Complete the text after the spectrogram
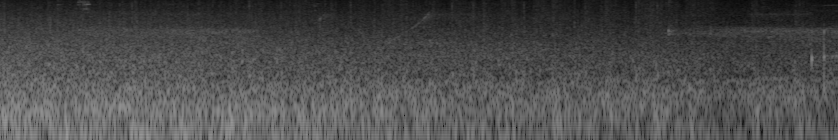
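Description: A horse's hooves clop along a stone path.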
